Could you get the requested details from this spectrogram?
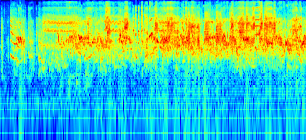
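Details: Budgerigars from breeding pairs opening with a few sharp separate squawks, then building into a dense, continuous high chatter of chirps and warbles.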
